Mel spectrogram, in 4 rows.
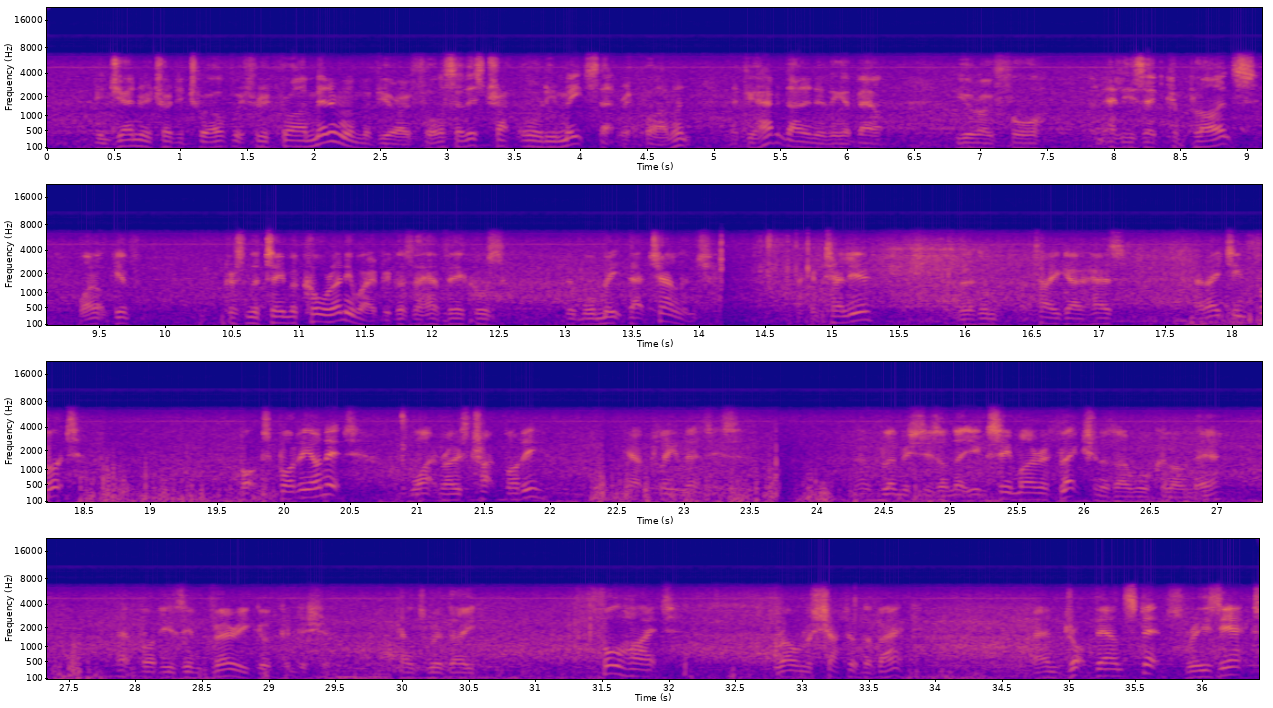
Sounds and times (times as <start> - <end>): Speech: 0.4 - 9.8, 10.4 - 14.2, 14.8 - 18.6, 19.7 - 23.5, 24.3 - 27.1, 27.8 - 30.6, 31.4 - 32.2, 32.8 - 33.9, 34.7 - 36.4.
